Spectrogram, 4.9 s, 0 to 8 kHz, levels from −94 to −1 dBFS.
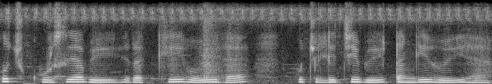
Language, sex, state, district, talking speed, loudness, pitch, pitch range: Hindi, female, Uttar Pradesh, Saharanpur, 145 wpm, -18 LUFS, 200 Hz, 195-220 Hz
